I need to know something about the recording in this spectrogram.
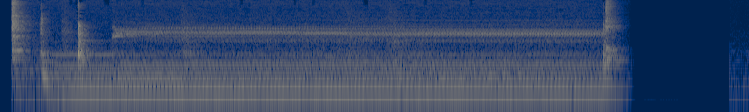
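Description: A neon sign hums and buzzes steadily.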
